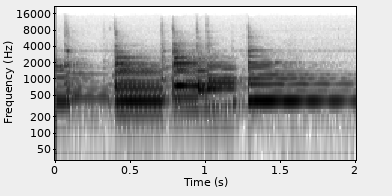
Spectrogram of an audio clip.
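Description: Guitar playing a short blues phrase of single plucked notes, about five in quick succession, the last one held and left ringing.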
